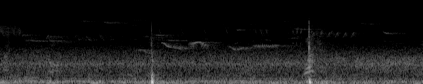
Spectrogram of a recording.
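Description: Two sharp thuds of a football being kicked, about a second and a half apart, the first the louder, over steady outdoor background noise.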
